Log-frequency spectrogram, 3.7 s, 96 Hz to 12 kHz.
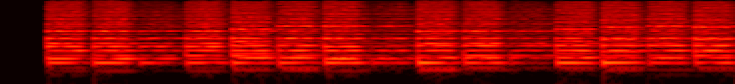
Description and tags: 130 BPM Chords
These saw chords were created in Spire and processed using third party effects and plug ins.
